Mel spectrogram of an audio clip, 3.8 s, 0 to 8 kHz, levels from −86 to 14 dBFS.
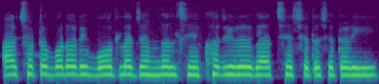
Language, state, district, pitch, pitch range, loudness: Surjapuri, Bihar, Kishanganj, 240 Hz, 230-245 Hz, -14 LUFS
